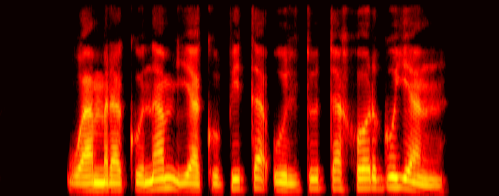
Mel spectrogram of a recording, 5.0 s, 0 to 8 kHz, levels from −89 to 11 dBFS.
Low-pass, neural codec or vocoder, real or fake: 7.2 kHz; codec, 24 kHz, 1.2 kbps, DualCodec; fake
